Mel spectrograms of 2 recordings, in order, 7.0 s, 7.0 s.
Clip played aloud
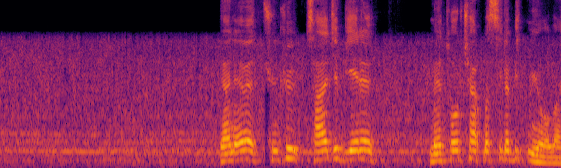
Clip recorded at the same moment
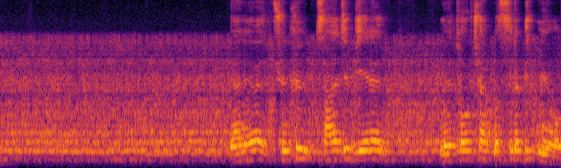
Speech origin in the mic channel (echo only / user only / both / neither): echo only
